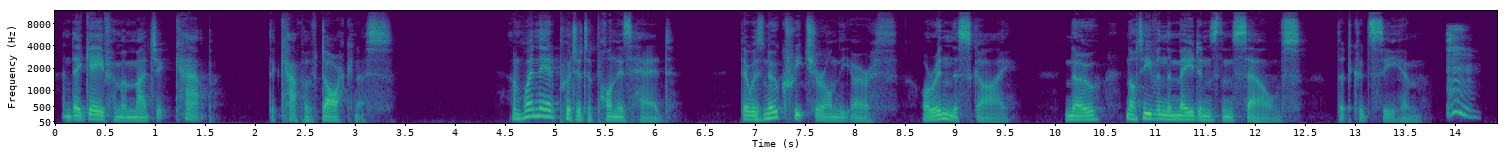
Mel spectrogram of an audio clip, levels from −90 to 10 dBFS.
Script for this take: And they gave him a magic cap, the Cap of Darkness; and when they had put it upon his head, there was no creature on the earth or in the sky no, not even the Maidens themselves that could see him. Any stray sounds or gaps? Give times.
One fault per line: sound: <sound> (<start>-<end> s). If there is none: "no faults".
sound: throat clearing (13.9-14.3 s)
